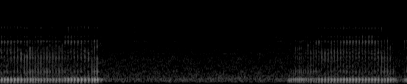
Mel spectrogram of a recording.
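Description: Loud, rattling snore on the in-breath, about a second long, then a quiet out-breath and a second snore starting. Heavy snoring.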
